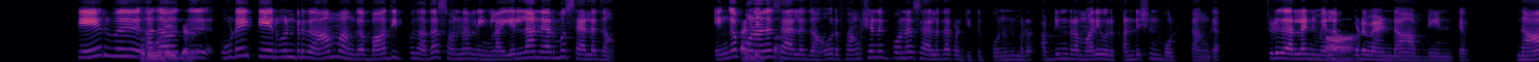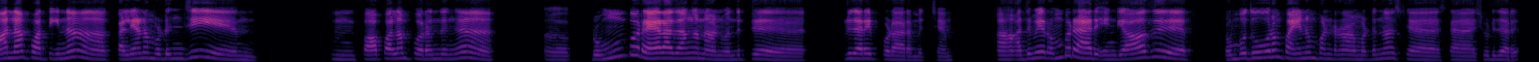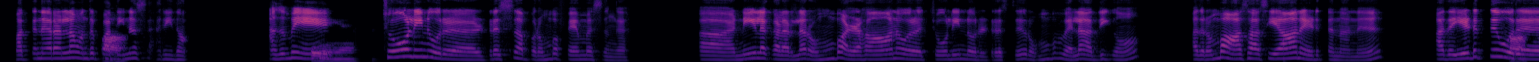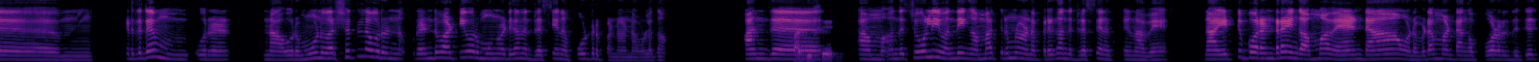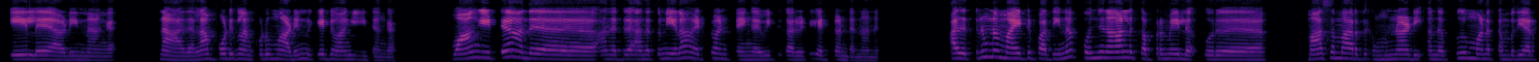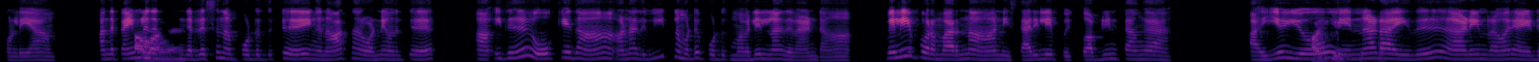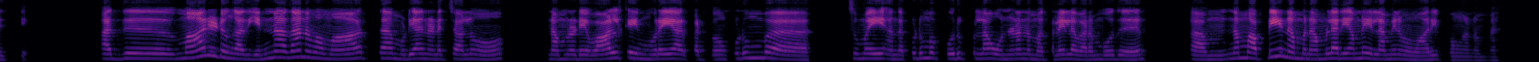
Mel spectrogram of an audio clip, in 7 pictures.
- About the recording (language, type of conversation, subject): Tamil, podcast, வயது கூடிக்கொண்டே போகும்போது, உங்கள் நடைமுறையில் என்னென்ன மாற்றங்கள் வந்துள்ளன?
- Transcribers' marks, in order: in English: "ஃபங்க்ஷனுக்கு"; in English: "கண்டிஷன்"; drawn out: "முடிஞ்சு"; in English: "ரேரா"; in English: "ரேரு"; in English: "சோலின்னு"; in English: "ட்ரெஸ்"; in English: "ஃபேமஸ்ஸுங்க"; other noise; in English: "ட்ரெஸ்ஸு"; drawn out: "ஒரு"; in English: "ட்ரெஸ்ஸயே"; drawn out: "அந்த"; in Hindi: "சோலி"; in English: "ட்ரெஸ்ஸ"; "எடுத்துட்டு" said as "எட்டு"; drawn out: "அந்த"; "வந்துட்டேங்க" said as "எட்டுவண்ட்டேங்க"; "வந்துட்டேன்" said as "எட்டுவண்ட்டே"; in English: "டைம்ல"; in English: "ட்ரெஸ்ஸ"; drawn out: "அது"; drawn out: "குடும்ப"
